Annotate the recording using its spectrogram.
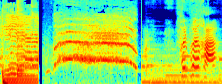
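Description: A beat-driven dance track cuts off abruptly, then a single drawn-out goat bleat, nearly two seconds long, plays as an inserted sound effect. Music returns near the end, with a voice entering over it.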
